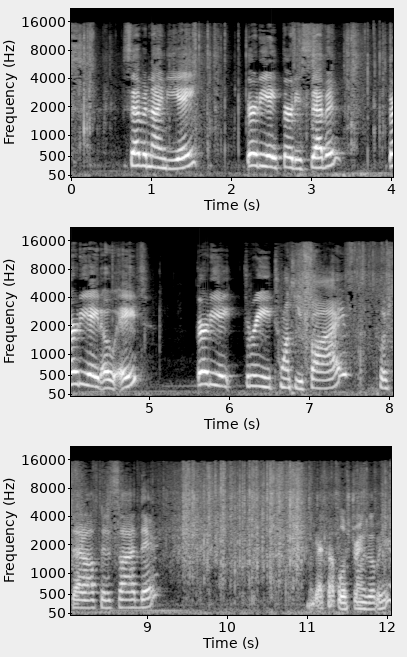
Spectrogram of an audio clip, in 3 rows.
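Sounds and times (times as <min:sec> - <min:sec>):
plastic bags crinkling: 0:00.0 - 0:05.4, 0:06.7 - 0:12.0.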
